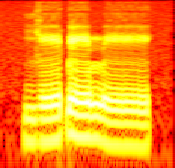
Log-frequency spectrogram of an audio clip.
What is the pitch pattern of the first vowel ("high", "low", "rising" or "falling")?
rising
